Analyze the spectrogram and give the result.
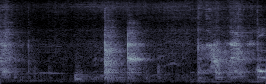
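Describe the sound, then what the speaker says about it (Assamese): Jackfruit being stirred with spices in a pot for a curry, a few scraping and clinking strokes of a utensil against metal between quieter pauses, close and alone. "এতিয়া মই এইখিনি ভালদৰে মছলাখিনিৰ সৈতে মিহলাই লম"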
